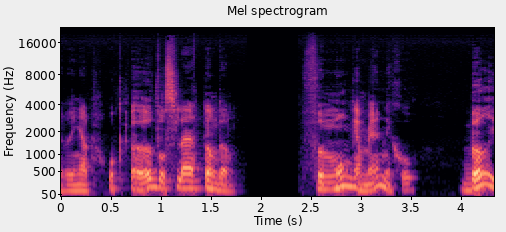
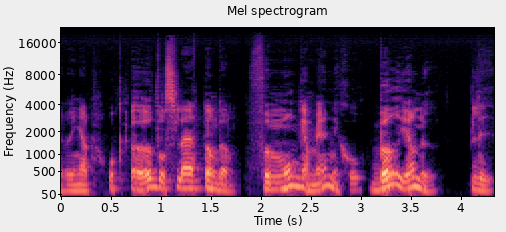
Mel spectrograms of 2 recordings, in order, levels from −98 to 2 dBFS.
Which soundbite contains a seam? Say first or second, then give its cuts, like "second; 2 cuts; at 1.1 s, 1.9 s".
second; 2 cuts; at 1.8 s, 3.1 s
